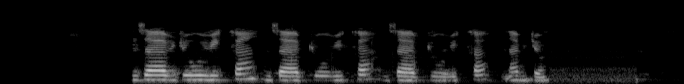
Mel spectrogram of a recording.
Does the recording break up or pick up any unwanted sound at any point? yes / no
no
